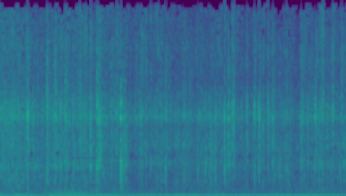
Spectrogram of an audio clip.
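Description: Bun dosa batter poured into a hot oiled pan sizzles in a steady, dense hiss with a low background hum, continuous and close for the whole stretch with no one speaking.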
